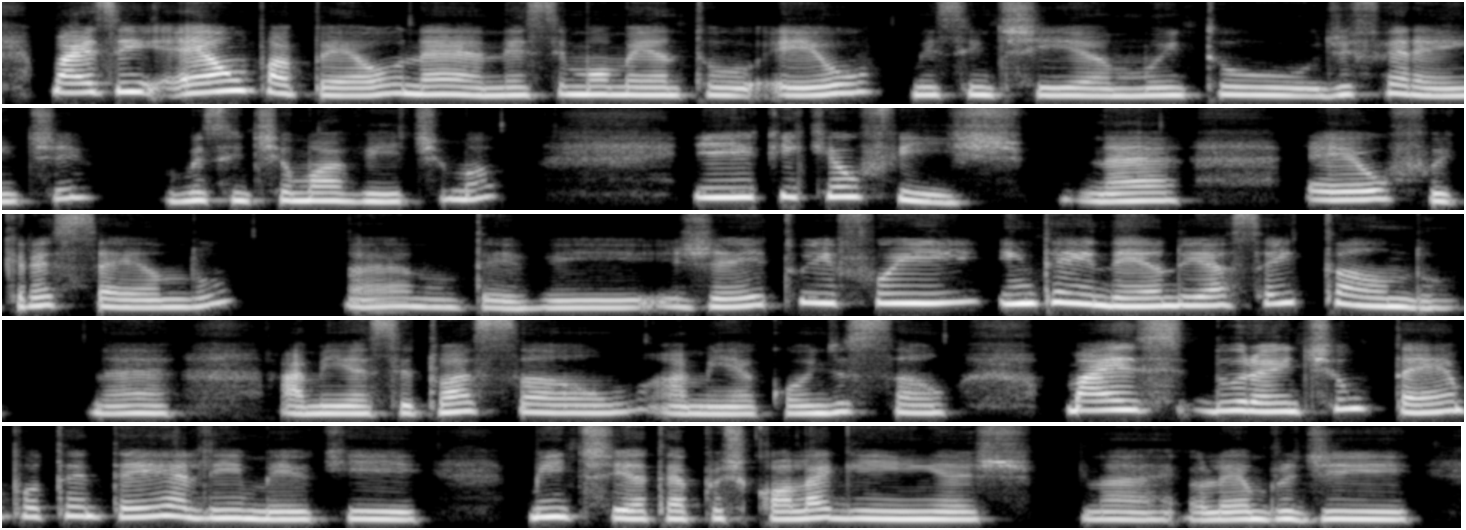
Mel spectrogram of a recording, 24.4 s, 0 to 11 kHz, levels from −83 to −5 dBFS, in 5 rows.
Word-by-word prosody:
Mas 280 -1 +6
e 295 -1 +3
é 275 +5 +7
um 325 - +6
papel, 225 -7 +1
né? 230 -3 +3
Nesse 210 +2 -2
momento 215 -2 +1
eu 235 +8 +1
me 215 -2 -2
sentia 205 -2 -1
muito 210 +1 -1
diferente, 225 +3 -2 0.2
eu 205 - -6
me 225 - +2
sentia 225 0 -3
uma 220 0 +3
vítima. 205 +7 -3 0.7
E 305 0 +4
o - - -6
que 325 0 -2
que 320 +1 -1
eu 320 - +2
fiz, 195 - -3
né? 220 -1 0 0.4
Eu 245 +1 +2
fui 210 -4 -4
crescendo, 220 - -2 0.4
né. 225 +2 -3
Não 210 -2 -4
teve 195 +2 -4
jeito 230 - -2
e 315 - +2
fui 315 +2 +2
entendendo 280 -7 +4
e 250 - +3
aceitando, 255 - -1 0.3
né. 205 0 -2 0.3
A 200 - +1
minha 200 0 +2
situação, 225 +1 -1
a 200 -1 -2
minha 190 0 0
condição. 220 +2 -2 0.4
Mas 285 +1 +4
durante 255 +1 +2
um 325 - +1
tempo 270 0 0
eu - - -2
tentei 280 0 0
ali, 235 -3 +2
meio 205 -1 +2
que 205 -1 -1 0.3
mentir 255 -3 +1
até 215 0 0
para 225 - -4
os 220 - -3
coleguinhas, 210 -2 +1 0.2
né. 200 -1 -2
Eu 195 - -4
lembro 210 +2 +2
de 205 0 +1
220 Hz, 155 wpm, -19 LUFS, 205-255 Hz, 0.7 s, é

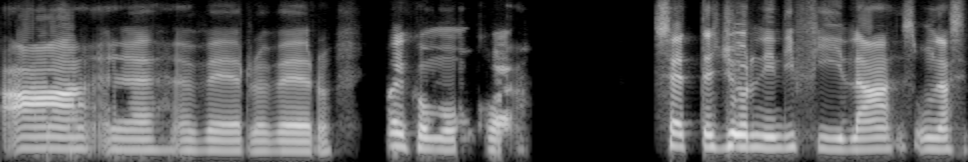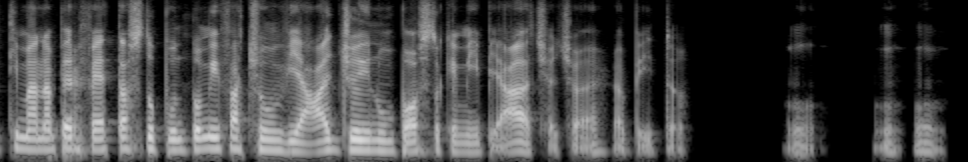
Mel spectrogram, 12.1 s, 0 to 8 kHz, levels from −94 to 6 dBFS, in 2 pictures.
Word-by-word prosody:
Ah, 170 -1 +6
eh, 150 0 -4
è 145 -1 -6
vero, 140 -1 -3
è - - -4
vero. 135 0 +1 0.3
Poi 205 -1 +2
comunque 155 -3 -2 0.7
7 190 -2 +2
giorni 185 -2 +4
di 180 +2 -4
fila, 160 -1 +1
su 185 - -9
una 160 0 +2
settimana 155 -1 -1
perfetta 160 -1 0
a - - -9
'sto 165 - -1
punto 150 0 -2
mi 165 - +2
faccio 165 -1 -2
un 145 - -2
viaggio 140 +2 0
in 145 -1 +2
un 135 -1 -5
posto 135 - -1
che 125 - -7
mi 120 0 -9
piace - - -2
cioè, - - -11
capito. - - -14 0.6
Mh. - - -17 0.4
Mh-mh 130 +3 -17
155 Hz, 165 wpm, -17 LUFS, 145-165 Hz, 0.7 s, Ah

